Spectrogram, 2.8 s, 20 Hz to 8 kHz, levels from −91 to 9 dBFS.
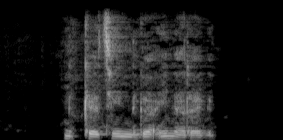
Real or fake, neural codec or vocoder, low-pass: fake; codec, 16 kHz, 16 kbps, FreqCodec, larger model; 7.2 kHz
